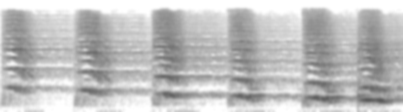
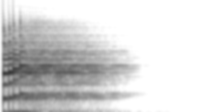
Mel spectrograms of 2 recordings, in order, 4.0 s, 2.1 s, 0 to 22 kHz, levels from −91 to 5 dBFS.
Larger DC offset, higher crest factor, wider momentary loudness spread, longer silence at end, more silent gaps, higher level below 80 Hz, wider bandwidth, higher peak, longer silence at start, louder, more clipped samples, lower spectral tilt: neither; about the same, 20 dB vs 20 dB; second, 16 LU vs 19 LU; second, 0 s vs 1.1 s; neither; second, -78 dBFS vs -58 dBFS; first, 16 kHz vs 13.5 kHz; second, -10 dBFS vs 0 dBFS; about the same, 0 s vs 0 s; second, -27 LUFS vs -18 LUFS; neither; second, 3.5 dB/octave vs 1 dB/octave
